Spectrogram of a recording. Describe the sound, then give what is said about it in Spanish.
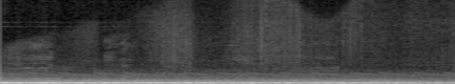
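A low, eerie droning buzz holds steady throughout, loud and continuous with a wavering, siren-like hum and a dark rumbling undertone, no voices present. “Inmediatamente, luego de decir eso, el joven desconocido da un grito fuerte de desesperación y es arrastrado hacia atrás en medio de la oscuridad mientras escucha nuevamente aquel zumbido aterrador.”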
